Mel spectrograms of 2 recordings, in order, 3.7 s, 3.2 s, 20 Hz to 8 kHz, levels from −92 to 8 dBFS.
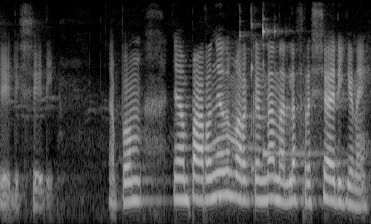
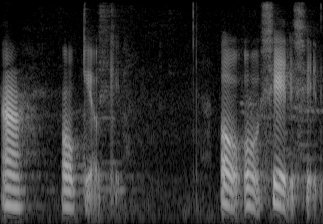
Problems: low volume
